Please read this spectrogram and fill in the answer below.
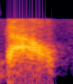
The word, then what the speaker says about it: Tao: And the Chinese word for path is Tao. So I thought Tao of Twitter was kind of a clever title. And that actually the Chinese, official Chinese pronunciation is Dao.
